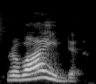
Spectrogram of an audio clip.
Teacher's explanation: the stress is on the second syllable because we are not giving any stress to this O.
